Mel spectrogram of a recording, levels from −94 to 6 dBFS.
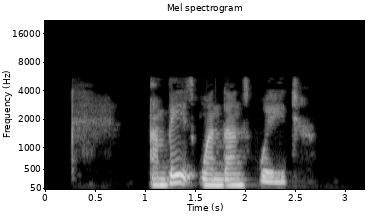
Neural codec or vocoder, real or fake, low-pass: vocoder, 44.1 kHz, 128 mel bands every 512 samples, BigVGAN v2; fake; 5.4 kHz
